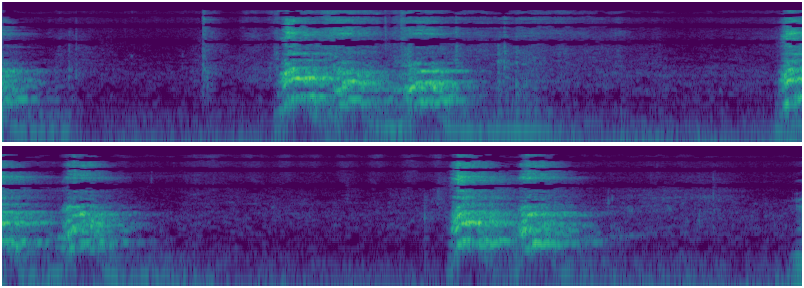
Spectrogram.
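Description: Small crated dogs barking in three short bursts of about two barks each, with pauses between.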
